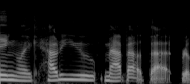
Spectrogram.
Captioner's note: none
